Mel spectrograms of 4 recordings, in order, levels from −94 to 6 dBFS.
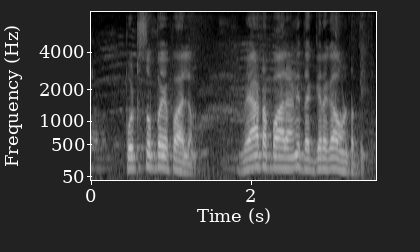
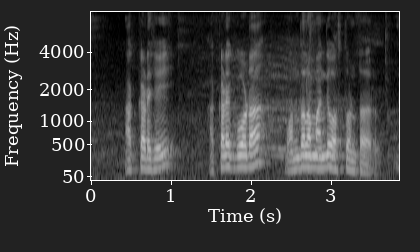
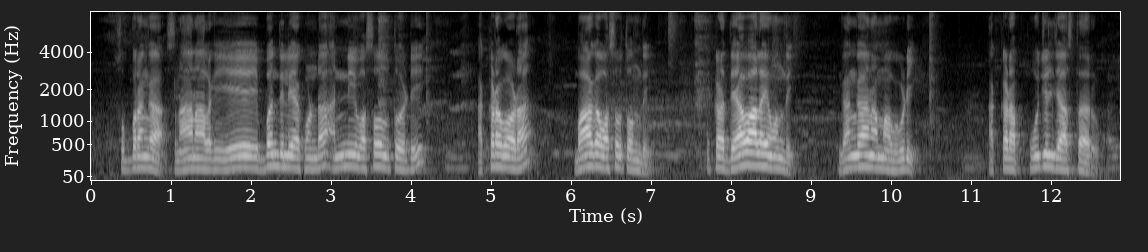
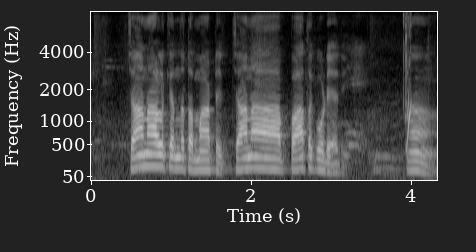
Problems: constant background noise, background conversations at intervals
